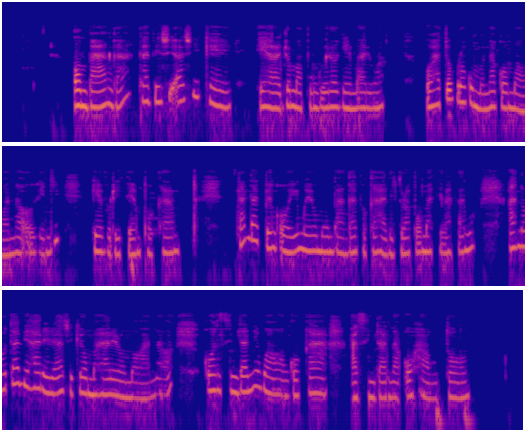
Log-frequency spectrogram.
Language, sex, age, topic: Oshiwambo, male, 25-35, finance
